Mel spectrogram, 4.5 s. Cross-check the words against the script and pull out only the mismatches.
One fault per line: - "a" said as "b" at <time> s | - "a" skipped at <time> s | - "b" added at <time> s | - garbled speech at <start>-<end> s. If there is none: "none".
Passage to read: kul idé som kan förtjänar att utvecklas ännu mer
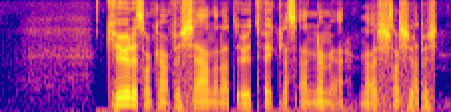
- "idé" skipped at 1.3 s
- garbled speech at 3.6-4.3 s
